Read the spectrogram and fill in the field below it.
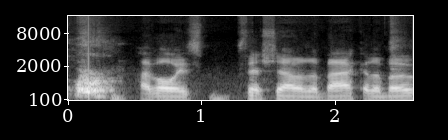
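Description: A pet dog barks and yips loudly in short repeated bursts, overlapping someone talking nearby while he is out fishing from a boat.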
